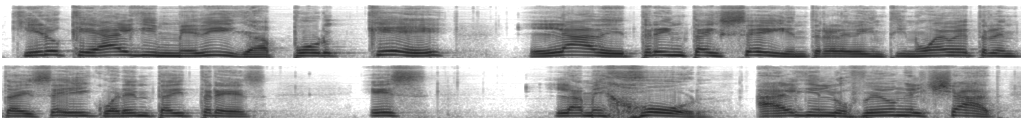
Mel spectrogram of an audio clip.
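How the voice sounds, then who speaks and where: A man's voice: sits high, unhurried, darkish tone, no echo, clean studio sound. A middle-aged man teaching a live online class in Spanish mixed with English terms, quizzing viewers and repeating phrases for emphasis. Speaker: instructor in options trading. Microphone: close studio microphone on a desk setup.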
